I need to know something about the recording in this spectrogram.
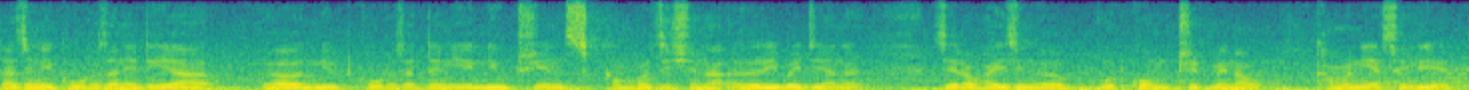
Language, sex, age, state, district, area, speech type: Bodo, male, 30-45, Assam, Kokrajhar, rural, spontaneous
